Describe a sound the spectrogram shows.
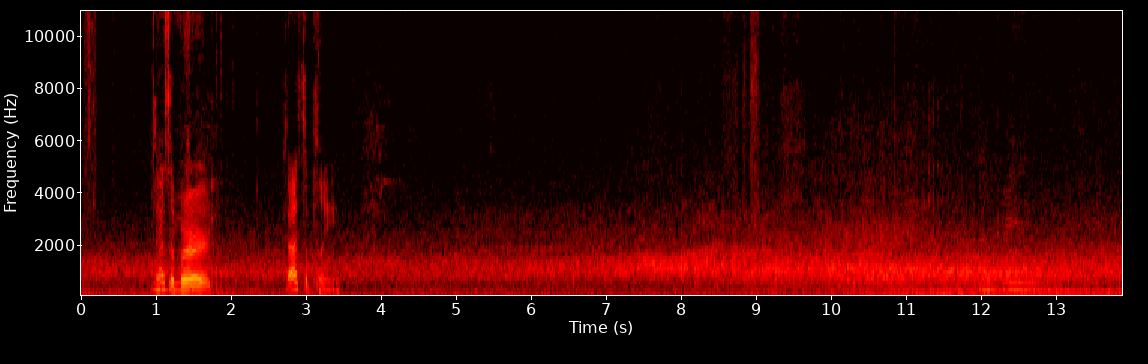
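A toddler babbles in a high voice close by.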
